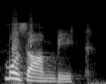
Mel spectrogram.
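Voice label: "mozambique", Hungarian; gcompris; geography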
